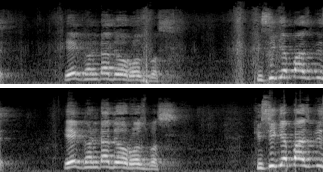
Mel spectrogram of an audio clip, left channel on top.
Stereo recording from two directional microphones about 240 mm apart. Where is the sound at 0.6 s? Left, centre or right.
Right.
